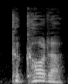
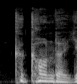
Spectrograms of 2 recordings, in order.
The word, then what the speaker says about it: kokoda: I hate hearing Fijian raw fish pronounced kokoda. K-O-K-O-D-A. It should be kokonda.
